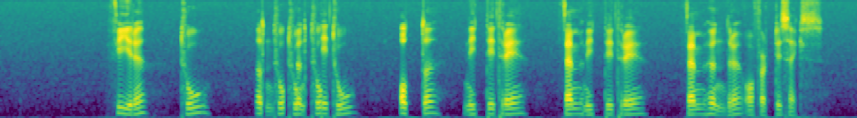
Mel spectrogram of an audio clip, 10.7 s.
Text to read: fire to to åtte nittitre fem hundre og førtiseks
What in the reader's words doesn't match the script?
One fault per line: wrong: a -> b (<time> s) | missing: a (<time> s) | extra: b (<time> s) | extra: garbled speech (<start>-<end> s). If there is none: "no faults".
extra: garbled speech (3.2-4.2 s)
extra: nittitre fem (7.4 s)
